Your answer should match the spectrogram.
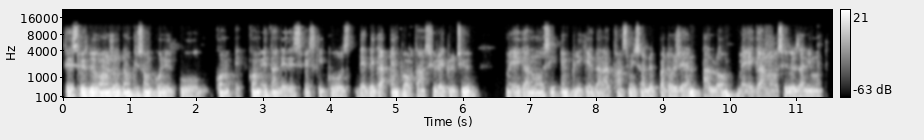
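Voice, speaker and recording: A man's voice: mid-range voice, level tone, fairly quick, a little mellow. A man with a cold giving an academic thesis talk, hesitant, with many fillers and repeated words. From Senegal. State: has a cold. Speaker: researcher presenting his thesis.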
